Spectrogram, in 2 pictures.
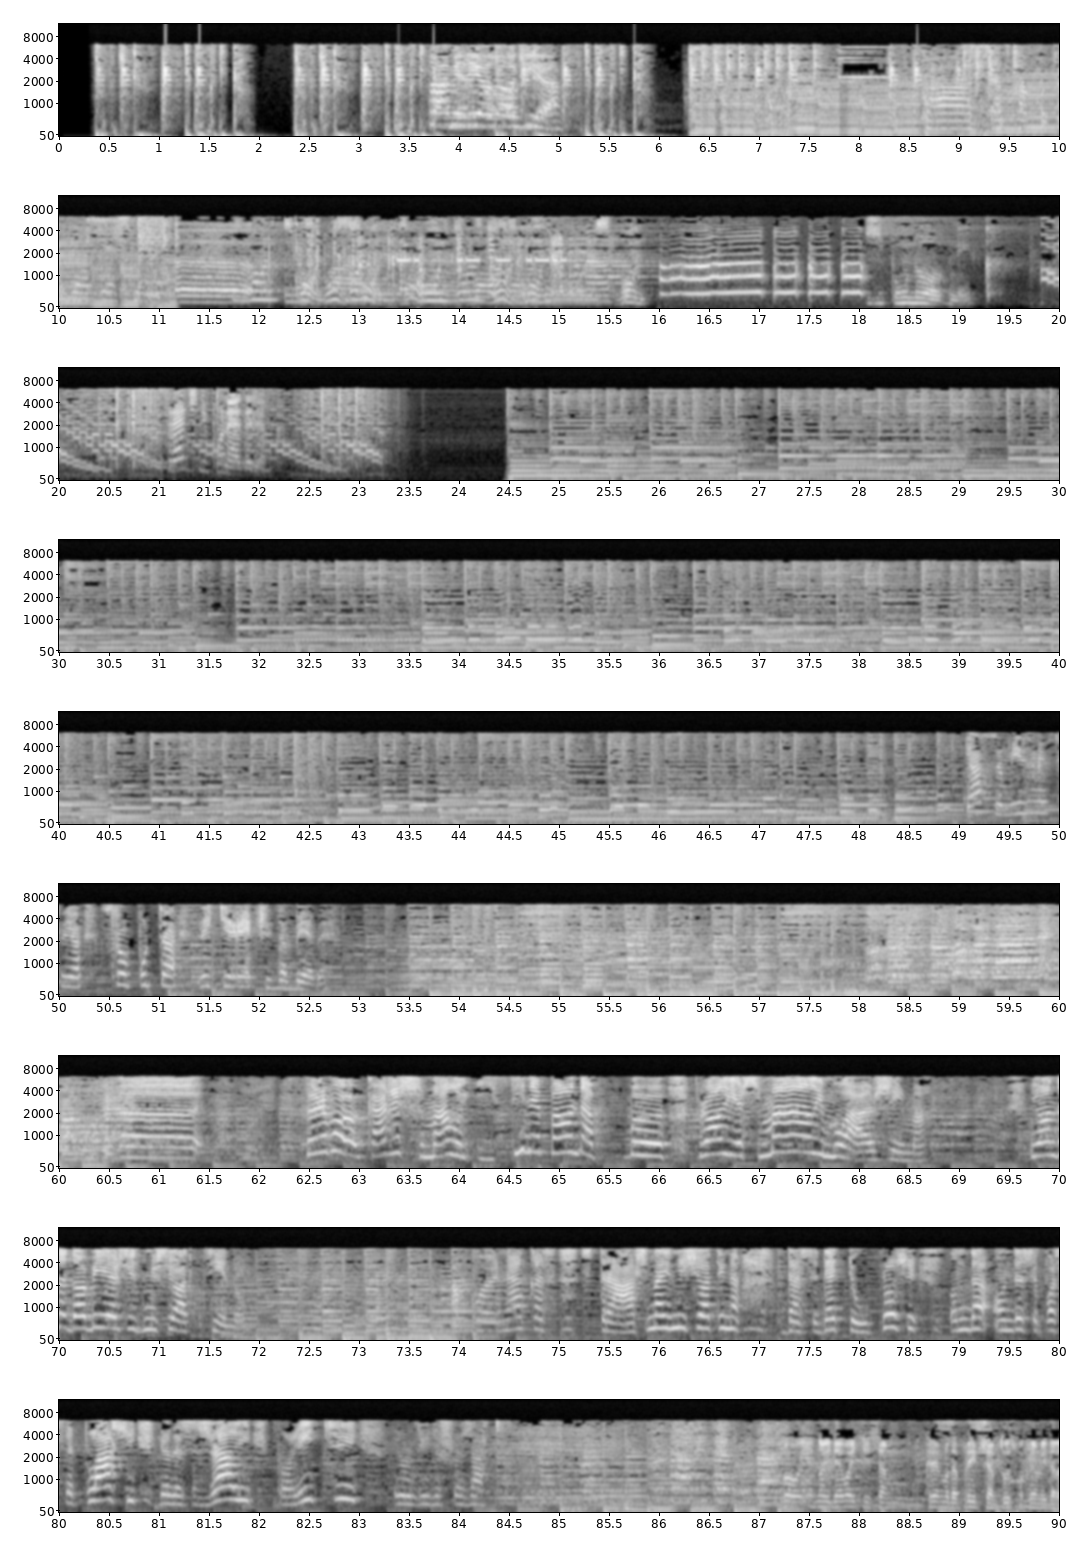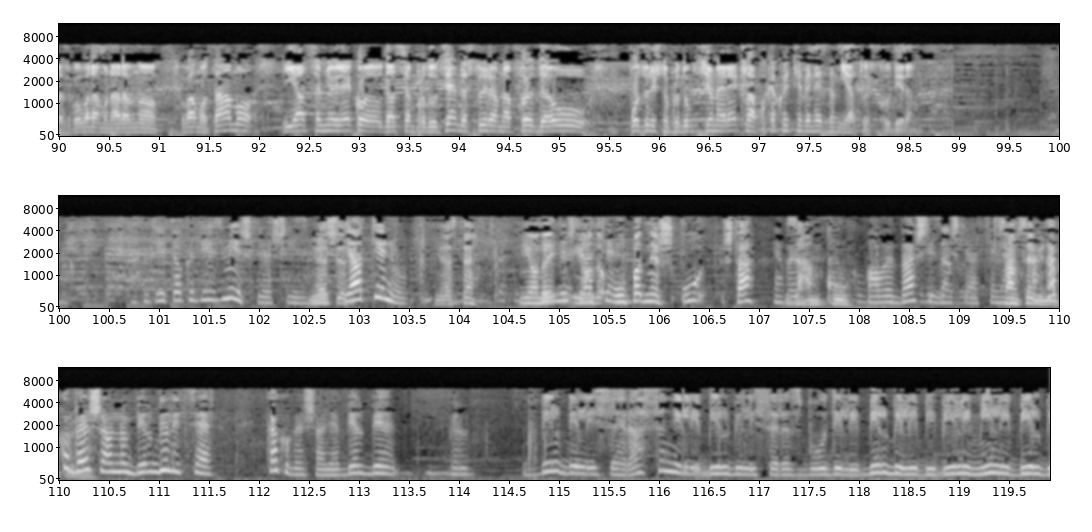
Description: Говоре деца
